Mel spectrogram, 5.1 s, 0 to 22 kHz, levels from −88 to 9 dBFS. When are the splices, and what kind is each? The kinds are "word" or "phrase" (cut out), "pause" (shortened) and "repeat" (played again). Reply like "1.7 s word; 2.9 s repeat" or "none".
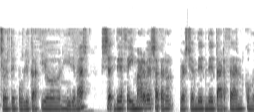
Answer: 2.3 s word; 3.6 s word; 4.1 s repeat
